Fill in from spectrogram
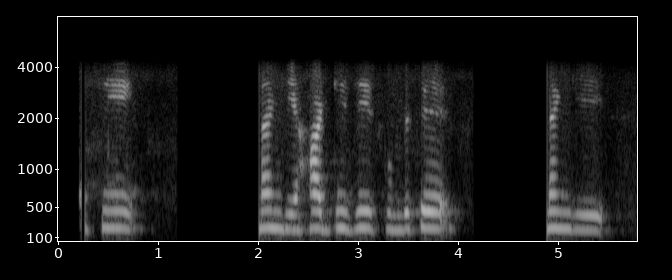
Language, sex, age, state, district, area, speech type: Manipuri, female, 18-30, Manipur, Senapati, urban, conversation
